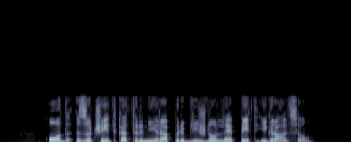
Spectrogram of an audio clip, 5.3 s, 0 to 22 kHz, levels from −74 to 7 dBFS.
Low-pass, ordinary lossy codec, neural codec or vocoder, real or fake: 7.2 kHz; Opus, 64 kbps; none; real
